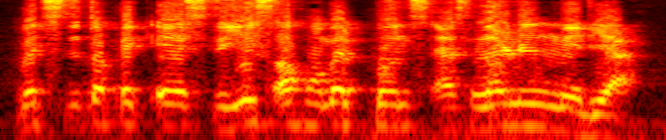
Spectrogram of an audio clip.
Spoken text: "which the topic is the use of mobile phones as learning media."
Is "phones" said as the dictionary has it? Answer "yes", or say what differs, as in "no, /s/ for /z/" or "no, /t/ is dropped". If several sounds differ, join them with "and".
no, /p/ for /f/ and /s/ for /z/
